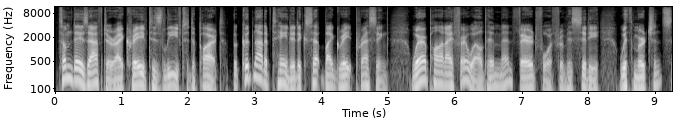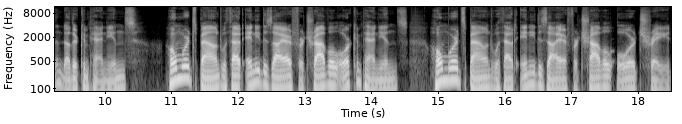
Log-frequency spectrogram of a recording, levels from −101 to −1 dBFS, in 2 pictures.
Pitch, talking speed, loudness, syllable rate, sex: 105 Hz, 165 wpm, -21 LUFS, 5.1 syllables/s, male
